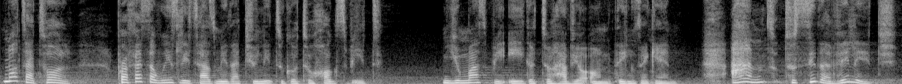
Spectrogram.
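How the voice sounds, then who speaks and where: Eager, animated schoolgirl. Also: fairly low pitch, moderate pace, breathy edge. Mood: eager, friendly. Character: eager, friendly teenage schoolgirl classmate. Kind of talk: video game character acting.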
